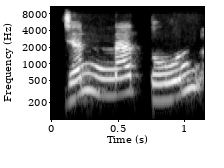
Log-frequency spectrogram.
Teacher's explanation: Jannatun ada nun tasdid, nun musaddadah wajib gunnah akmal matakun, paling sempurna ya tingkatan gunnahnya wajib gunnah nun tasdid.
